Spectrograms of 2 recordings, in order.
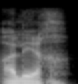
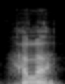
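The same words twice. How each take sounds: First: It is said with a French accent. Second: It is said with a German accent. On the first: The speaker calls it right. "mit französischem Akzent" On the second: The speaker calls it wrong. "ist mir wurscht"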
